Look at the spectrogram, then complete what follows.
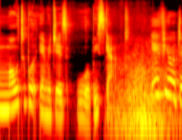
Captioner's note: video effect whooshes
